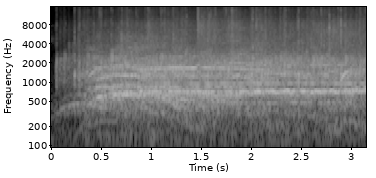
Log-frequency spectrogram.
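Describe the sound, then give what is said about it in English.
An audience bursts into loud, sustained cheering, many voices whooping and shouting together over a wash of clapping, swelling quickly at the start and holding steady throughout, cheering to vote for noisy eaters as the thing to get rid of. “So firstly, cheer for noisy eaters.”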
